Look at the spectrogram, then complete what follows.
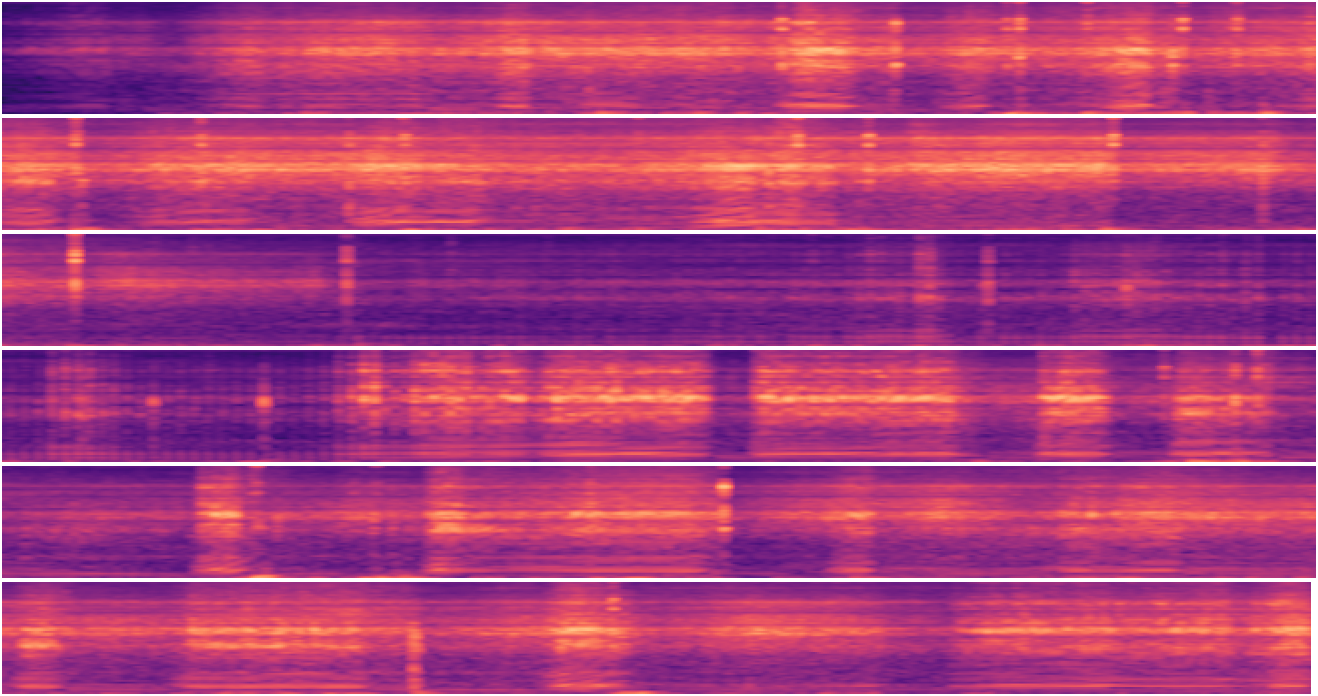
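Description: Dirt bike engine heard from a helmet-mounted camera while riding over rough ground, its pitch rising and falling again and again with the throttle, with a steady rushing hiss and frequent sharp knocks. It comes in about a second in and runs lower for a stretch in the middle.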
